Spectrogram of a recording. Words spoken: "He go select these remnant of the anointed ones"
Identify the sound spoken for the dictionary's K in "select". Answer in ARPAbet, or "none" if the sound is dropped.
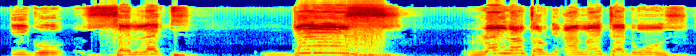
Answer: K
